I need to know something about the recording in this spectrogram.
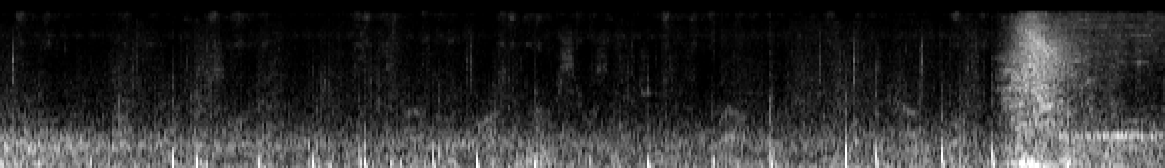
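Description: Footsteps tap quickly on a hard stone floor.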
